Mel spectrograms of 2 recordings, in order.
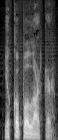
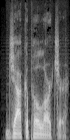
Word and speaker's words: Jacopo Larcher: conversation with Italian climber yopo lker not jacapo Larcher as you might have thought and read it's difficult to say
